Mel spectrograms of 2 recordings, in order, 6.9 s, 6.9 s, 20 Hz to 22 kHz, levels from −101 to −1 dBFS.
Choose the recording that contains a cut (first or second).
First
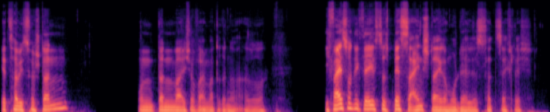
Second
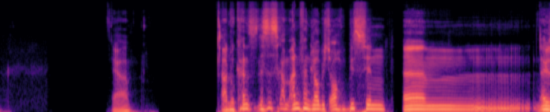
second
